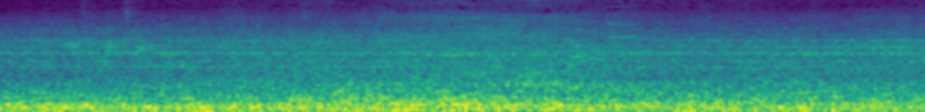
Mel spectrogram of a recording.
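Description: DB Intercity passenger coaches rolling past along the platform: a steady rumble of wheels on the rails.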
